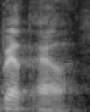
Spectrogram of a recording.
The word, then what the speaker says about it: Bet-El: Bet-El. Bacanya Bet-El. Banyak orang bacanya Betel. Ya udah nggak apa-apa lah. Versi Indonesianya Betel.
